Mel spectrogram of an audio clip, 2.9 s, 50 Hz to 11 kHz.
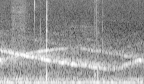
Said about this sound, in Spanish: Oh, ahí va la primera ambulancia. oh, te extrañaba ambulancia de Tepic. ambulancia número 38 del día. Van varios.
